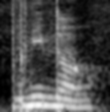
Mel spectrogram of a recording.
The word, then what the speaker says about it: menino: Menino. Menino, not menino. – Man. – The thing about Portuguese is, it's your turn. – It's like O and A are different syllables. So it's like, I can say menina, and that means girl. Menino means...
